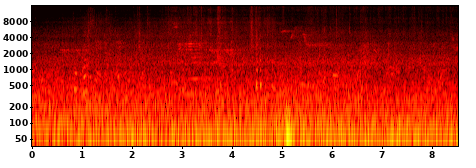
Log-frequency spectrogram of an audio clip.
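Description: Footsteps tap on paving stones outdoors.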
